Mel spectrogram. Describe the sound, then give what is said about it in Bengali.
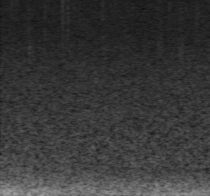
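Rain falling after a storm in the evening darkness, a steady, even hiss of drops with no distinct events, fairly faint and unbroken throughout, with no voices present. “ঝড়ের পর এলো বৃষ্টি সন্ধ্যের অন্ধকারকে সঙ্গে নিয়ে”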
